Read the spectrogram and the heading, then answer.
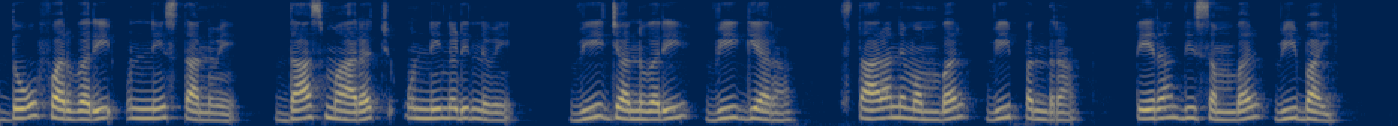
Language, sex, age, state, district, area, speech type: Punjabi, female, 30-45, Punjab, Tarn Taran, rural, spontaneous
